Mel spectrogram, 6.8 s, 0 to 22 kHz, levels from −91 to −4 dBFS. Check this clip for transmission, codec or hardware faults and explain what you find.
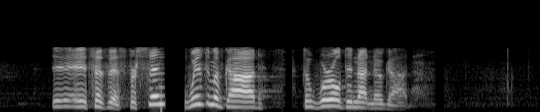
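Packet loss with pitch repetition occurs three times in this telephone-band speech. At 2.02 to 2.32 s, just before "wisdom of", about 300 ms of audio went missing; at 3.54 to 3.66 s, before "the world did not", about 120 ms; and at 5.42 to 5.46 s, about 140 ms. The gaps fit lost packets of roughly 20 ms each. The receiver filled each hole by looping the last pitch cycle and fading it down, so each loss sounds like a brief held, buzzy tone that sinks toward silence before speech cross-fades back in.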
